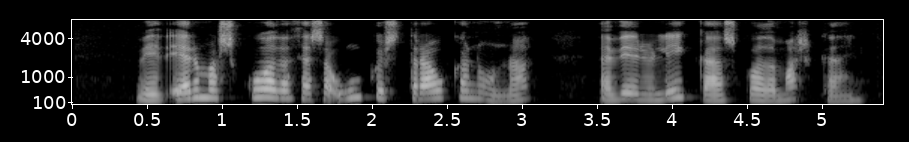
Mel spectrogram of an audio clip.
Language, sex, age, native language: Icelandic, female, 50-59, Icelandic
